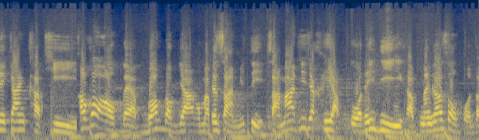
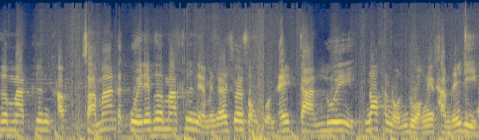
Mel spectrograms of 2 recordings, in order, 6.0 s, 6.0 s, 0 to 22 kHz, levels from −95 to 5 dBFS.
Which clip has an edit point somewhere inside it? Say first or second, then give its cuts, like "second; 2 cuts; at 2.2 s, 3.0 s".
first; 2 cuts; at 0.9 s, 3.3 s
